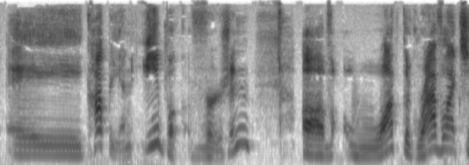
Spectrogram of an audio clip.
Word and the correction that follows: Grawlix: is that. I said it wrong, didn't I? You know what I think? It's a Grawlix.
